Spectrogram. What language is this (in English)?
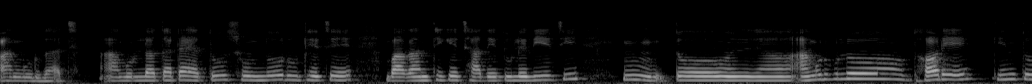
Bangla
